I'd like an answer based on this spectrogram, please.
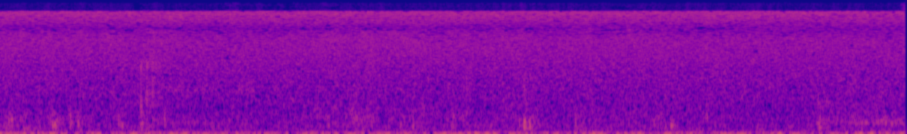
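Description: Low rumbling abdominal gurgles with brief bubbly pops, typical stomach growling from gas and fluid moving through the gut.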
